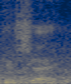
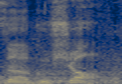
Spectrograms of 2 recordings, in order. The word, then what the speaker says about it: Goucher: It's pronounced Goucher. Goucher. Yeah. All right, because people were slaughtering me to my some is Gouchard. No, it's Goucher.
